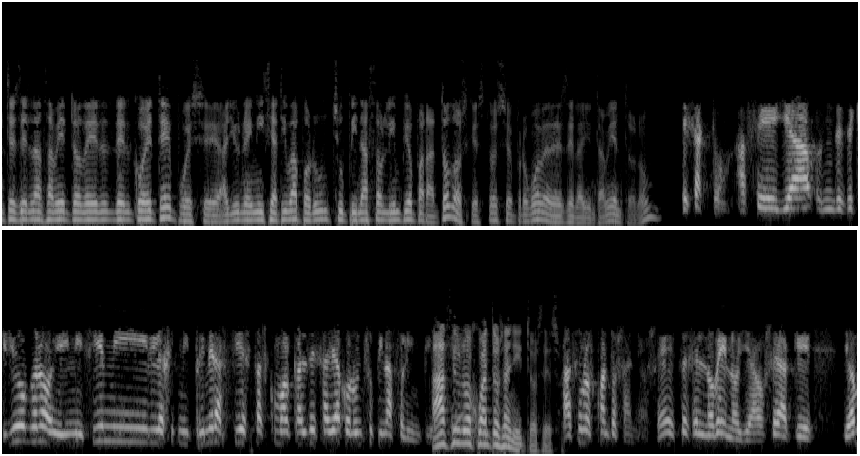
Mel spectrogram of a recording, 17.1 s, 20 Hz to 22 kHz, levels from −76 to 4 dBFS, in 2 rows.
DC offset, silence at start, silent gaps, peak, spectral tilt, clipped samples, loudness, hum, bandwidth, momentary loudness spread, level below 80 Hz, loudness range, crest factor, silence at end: under 0.1%; 0 s; 6.70-6.75 s; -8 dBFS; -3 dB/octave; under 0.1%; -28 LUFS; none; 7.2 kHz; 13 LU; -64 dBFS; 8 LU; 20 dB; 0 s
